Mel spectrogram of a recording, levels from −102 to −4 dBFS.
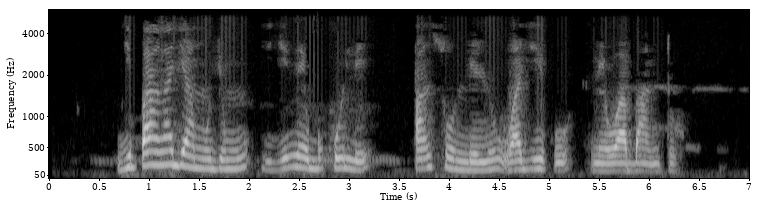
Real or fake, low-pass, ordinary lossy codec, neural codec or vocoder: real; 5.4 kHz; AAC, 24 kbps; none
